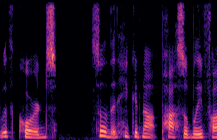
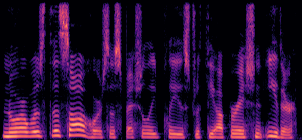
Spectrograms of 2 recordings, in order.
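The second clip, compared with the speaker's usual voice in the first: plain reading voice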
